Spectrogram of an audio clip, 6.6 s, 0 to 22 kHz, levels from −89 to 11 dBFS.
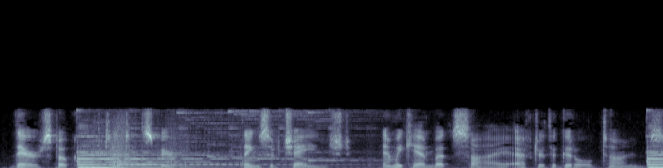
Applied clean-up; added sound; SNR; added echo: none; Bell; 1 dB; none.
